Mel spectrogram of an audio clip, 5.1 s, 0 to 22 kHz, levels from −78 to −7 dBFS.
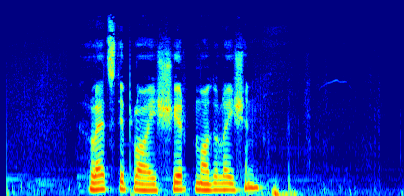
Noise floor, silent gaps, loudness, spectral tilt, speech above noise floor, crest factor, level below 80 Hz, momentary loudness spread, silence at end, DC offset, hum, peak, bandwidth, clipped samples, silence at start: -60 dBFS; none; -23 LUFS; -5 dB/octave; 38 dB; 20 dB; -44 dBFS; 9 LU; 1.35 s; under 0.1%; none; -6 dBFS; 16 kHz; under 0.1%; 0.1 s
